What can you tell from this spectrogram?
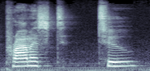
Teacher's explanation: Americans, when they say it normally, they're only going to pronounce the T in the to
